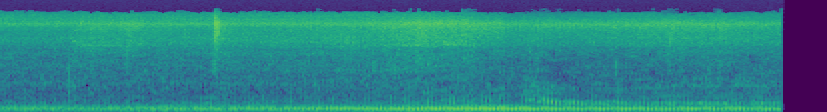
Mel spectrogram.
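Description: Low, steady hum of a vehicle engine running close by, growing louder to a peak about five seconds in, then cutting off abruptly near the end.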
